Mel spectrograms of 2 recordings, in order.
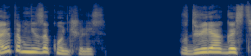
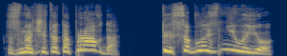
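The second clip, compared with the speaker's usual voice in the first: loud, higher, accusing husband; jealous accusation; 5 semitones higher, 5 dB louder than usual. A narrator's reading. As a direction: hurl the accusation. (ревнивое обвинение)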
